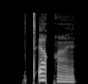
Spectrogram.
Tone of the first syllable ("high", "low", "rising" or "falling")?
high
